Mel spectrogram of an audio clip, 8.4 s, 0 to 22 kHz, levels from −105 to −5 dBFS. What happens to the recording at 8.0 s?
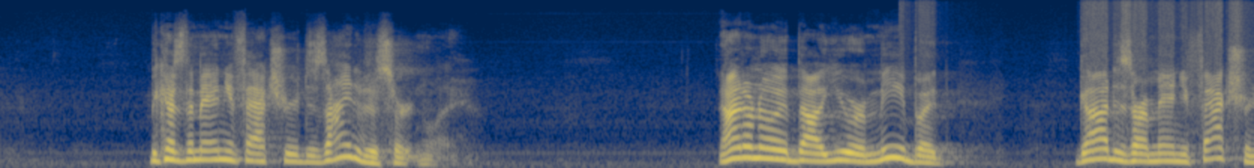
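Sample clock jitter is present at 8.0 s, part of a stretch running from 5.99 s, just after "know about you or", to the end of the clip. The converter's clock wanders, so each sample is captured slightly early or late, on the order of 10 microseconds. Where the waveform changes fastest, that timing error becomes an amplitude error roughly 25 dB below the speech, heard as a hiss or roughness that grows on loud and bright sounds and disappears in pauses.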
